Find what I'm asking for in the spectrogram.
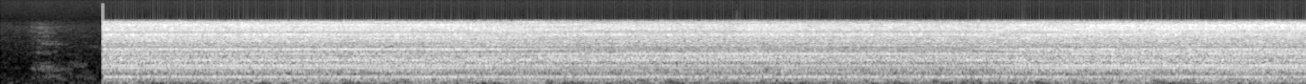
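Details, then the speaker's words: PC fan with dust buildup, running before cleaning: loud steady whirring hiss at a fixed high tone, continuous from the fan; dust-clogged cooling fan noise. "ये आप सुन सकते हैं कि PC में से कितनी loud sound आ रही है और ये कंटिन्यूसली साउंड इसके फ़ैन में से आ रही है।"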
